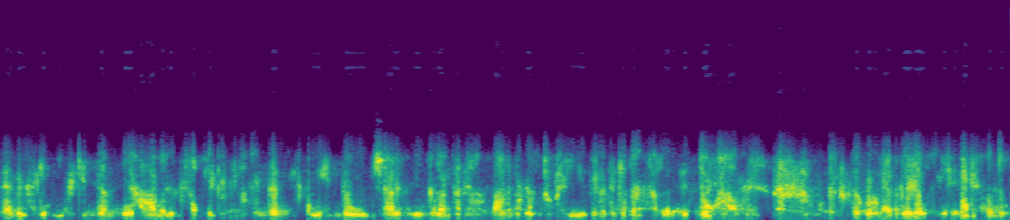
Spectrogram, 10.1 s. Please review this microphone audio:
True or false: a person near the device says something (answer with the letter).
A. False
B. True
A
